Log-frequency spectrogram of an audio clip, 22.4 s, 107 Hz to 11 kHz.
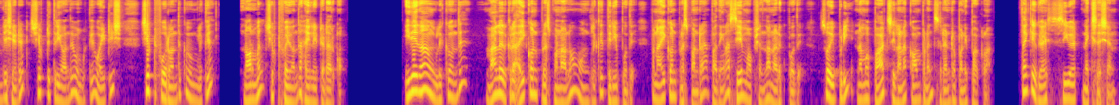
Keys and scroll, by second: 0.4 shift+3, 1.5 shift+4, 3.1 shift+5.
